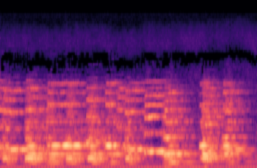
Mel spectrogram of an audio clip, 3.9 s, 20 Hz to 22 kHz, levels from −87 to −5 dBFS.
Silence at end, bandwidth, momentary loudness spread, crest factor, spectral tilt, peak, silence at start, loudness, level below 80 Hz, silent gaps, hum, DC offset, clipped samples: 0 s; 12.5 kHz; 4 LU; 14 dB; -6.5 dB/octave; -4 dBFS; 0 s; -19 LUFS; -40 dBFS; none; none; under 0.1%; under 0.1%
